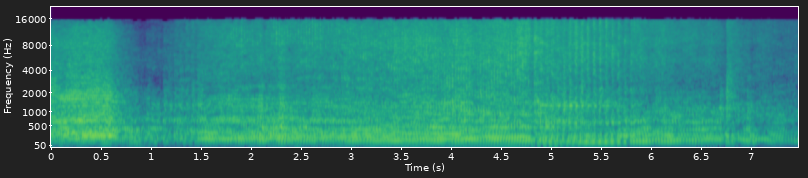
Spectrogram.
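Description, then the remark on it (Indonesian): A loud motor vehicle exhaust roars and revs as it passes by, its throaty engine note rising and falling continuously with no voices present. “Mohon maaf tadi iklan knalpot nomor 2.”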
